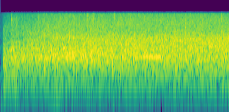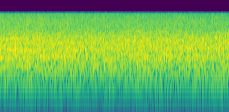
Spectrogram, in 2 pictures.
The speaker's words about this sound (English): There you go. There's some applause for you.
